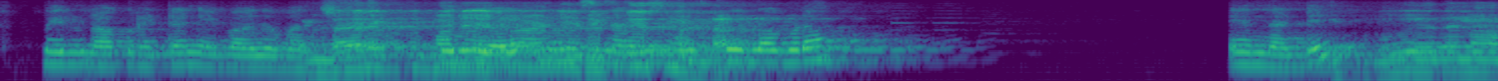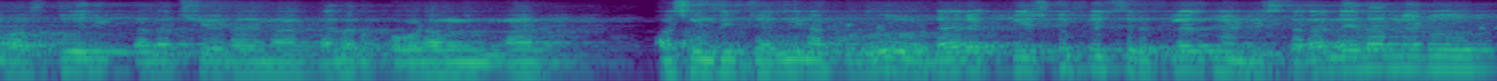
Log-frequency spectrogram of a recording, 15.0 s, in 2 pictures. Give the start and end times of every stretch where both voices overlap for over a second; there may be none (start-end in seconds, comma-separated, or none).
2.2-3.6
